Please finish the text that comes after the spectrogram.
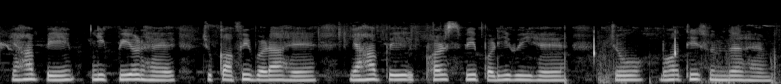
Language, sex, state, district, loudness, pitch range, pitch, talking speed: Hindi, female, Uttar Pradesh, Jalaun, -21 LUFS, 205-225 Hz, 215 Hz, 160 wpm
